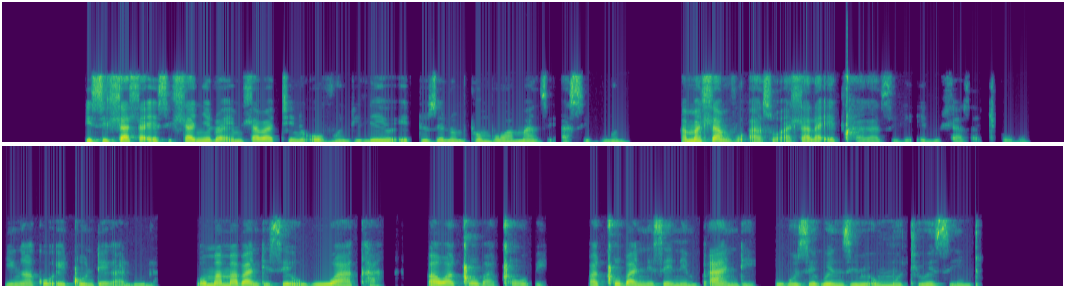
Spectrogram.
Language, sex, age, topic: North Ndebele, male, 36-49, health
